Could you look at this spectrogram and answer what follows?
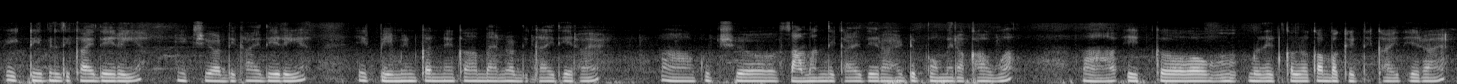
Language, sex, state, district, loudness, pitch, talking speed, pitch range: Hindi, female, Bihar, Darbhanga, -18 LUFS, 160 Hz, 175 wpm, 155-170 Hz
